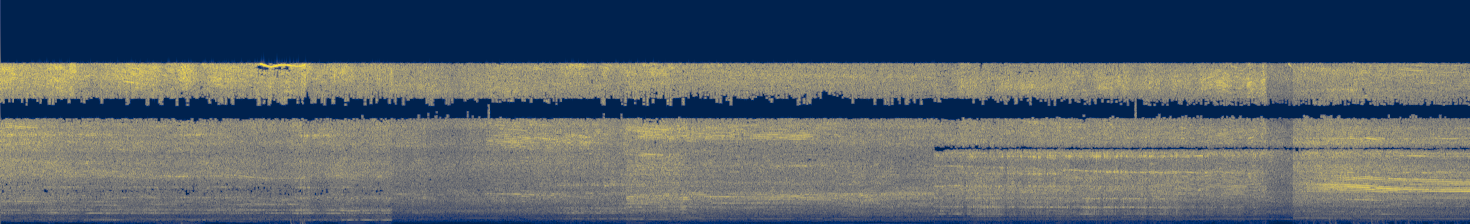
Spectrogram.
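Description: Electric power tools grinding and sanding steel, in several short segments, each with a steady running motor whine over the rasp of metal being worked.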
